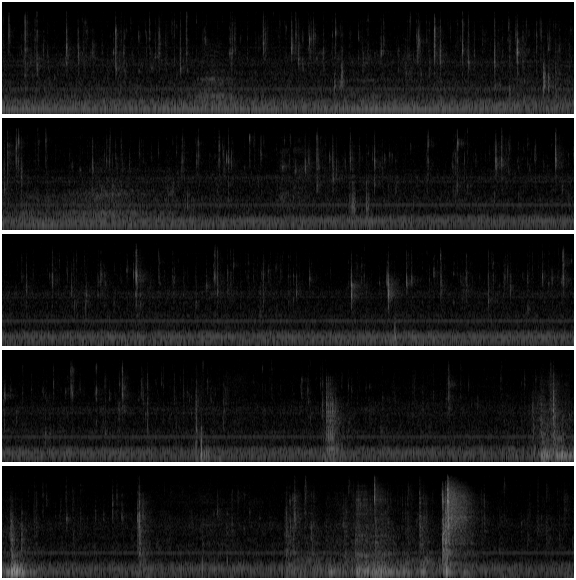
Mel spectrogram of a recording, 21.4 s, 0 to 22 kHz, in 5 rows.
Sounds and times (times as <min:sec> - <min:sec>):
Water: 0:00.0 - 0:21.4.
